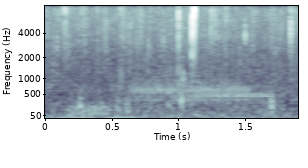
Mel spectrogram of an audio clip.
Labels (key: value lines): label: biophony, croak
recorder: SoundTrap 500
